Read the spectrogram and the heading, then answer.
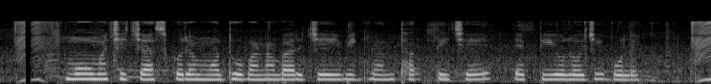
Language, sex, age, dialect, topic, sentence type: Bengali, female, 18-24, Western, agriculture, statement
